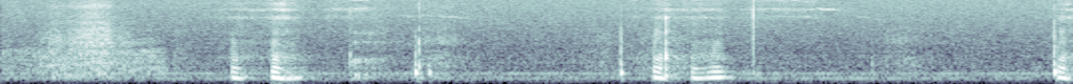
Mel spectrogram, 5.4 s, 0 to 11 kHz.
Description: My 11 week old Cavalier King Charles Spaniel puppy snores!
